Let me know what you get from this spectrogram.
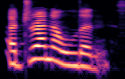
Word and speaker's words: adrenaline: 好, 我们讲完连音的部分了, 接下来我们来讲单字, 这句话有两个单字, 非常的容易让人家觉得, confused的感觉, deadline 跟 adrenaline, 后面四个字母都是L-I-N-E, line, 但是两个字发音不一样哦, 所以要注意, deadline, deadline, 是line, adrenaline, 是lin, n, lin, adrenaline, deadline, 好, 大家可以念念看, 再来, 我知道大家在想什么, 这句话最后一个字要怎么念嘞?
